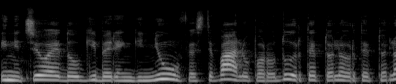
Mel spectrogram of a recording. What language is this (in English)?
Lithuanian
